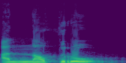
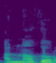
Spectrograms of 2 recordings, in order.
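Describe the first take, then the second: First: The word ends with an -ru sound. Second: The word ends with an -or sound. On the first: The speaker calls it wrong. "saya membaca an-nadhru" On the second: The speaker calls it right. "Dalam konteks kalimat itu memang an-nadhor"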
